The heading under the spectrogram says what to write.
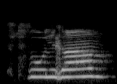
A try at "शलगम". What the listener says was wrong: शलगम बोलते हैं बेटा उसे, शुलगम नहीं बोलते, शलगम।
